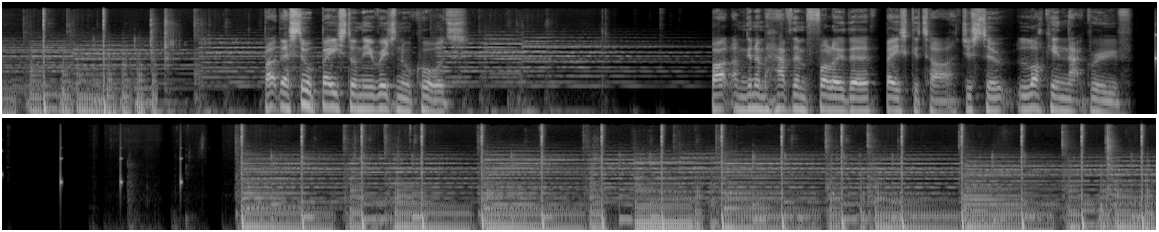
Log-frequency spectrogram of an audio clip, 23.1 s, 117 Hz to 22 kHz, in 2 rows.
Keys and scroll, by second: 1.4 space.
